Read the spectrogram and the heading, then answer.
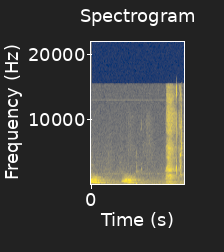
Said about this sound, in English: I'm about to kill that damn dog. Yeah, that dog is pissing me off.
